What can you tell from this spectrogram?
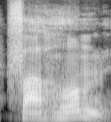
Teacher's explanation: ہاں کو ہلکے نچلے والے حصے سے ادا کرنا ہے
